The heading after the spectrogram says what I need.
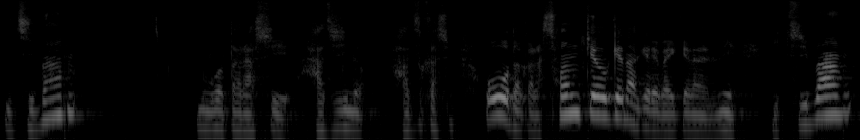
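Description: A man with a Kansai Japanese accent preaches a sermon in a church. His pitch swings widely as he talks, and he keeps it conversational, using rhetorical questions and quick asides to the congregation. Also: big pitch swings, a little mellow. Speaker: pastor.

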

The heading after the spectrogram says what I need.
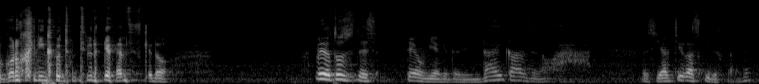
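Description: A man preaching a sermon to a church congregation as pastor, animated and asking listeners rhetorical questions. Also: high-pitched, slightly rough. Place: church service before a congregation.

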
